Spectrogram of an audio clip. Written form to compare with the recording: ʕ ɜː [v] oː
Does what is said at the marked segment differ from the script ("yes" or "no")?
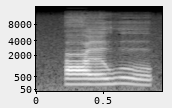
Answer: yes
